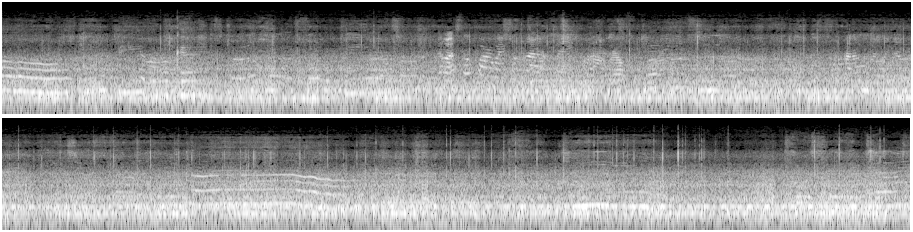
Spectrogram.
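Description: Steady road and engine noise inside a moving car's cabin, with a voice heard at times, drawing out one long, wavering note about fourteen seconds in.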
